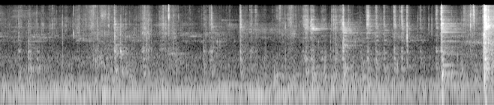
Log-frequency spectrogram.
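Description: Small metallic clicks and scrapes of a rusty exhaust spring being worked by hand at an ATV's exhaust pipe joint. Near the end come two sharp snaps, the second one loud, as the spring comes off.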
